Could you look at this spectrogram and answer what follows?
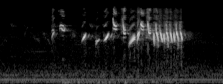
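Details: A wild goldfinch sings briefly in the European field style, with several rising twittered notes that speed into a dense buzzy trill, over a faint steady hum.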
